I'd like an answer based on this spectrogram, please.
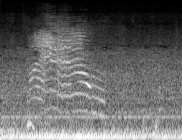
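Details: Kitten that eats a lot crying loudly while being wiped clean; one drawn-out, wavering meow with rich overtones, rising then falling over about three-quarters of a second, over a steady low hum and a woman talking in Vietnamese.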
